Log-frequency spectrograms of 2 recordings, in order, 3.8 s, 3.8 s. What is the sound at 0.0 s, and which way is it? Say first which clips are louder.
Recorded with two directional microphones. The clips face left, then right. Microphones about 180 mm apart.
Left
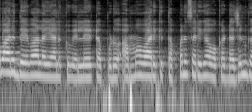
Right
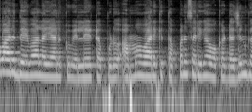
A woman's voice: left 4 dB; 40° left (ahead or behind).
